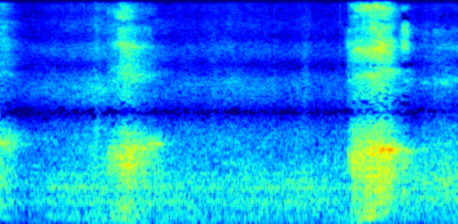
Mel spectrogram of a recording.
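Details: A child makes two noisy, snore-like breaths, imitating how his grandmother snores while asleep; imitated, not real snoring.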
